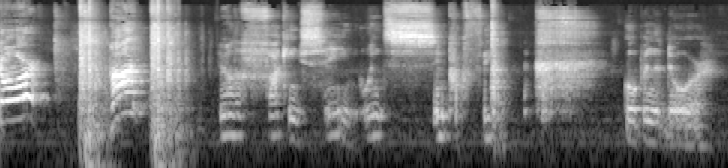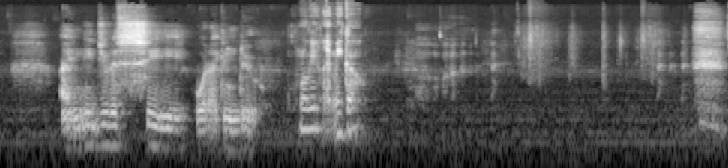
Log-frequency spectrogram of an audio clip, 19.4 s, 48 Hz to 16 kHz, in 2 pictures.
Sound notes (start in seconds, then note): 1.9 door thuds; 16.0 quiet laughter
